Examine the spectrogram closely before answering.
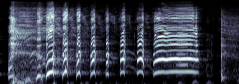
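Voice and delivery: high laughing fit; loud laughter. Real, not acted. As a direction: burst out laughing. Cracks up.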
